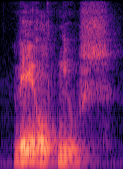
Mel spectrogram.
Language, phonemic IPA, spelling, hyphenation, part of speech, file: Dutch, /ˈʋeː.rəltˌniu̯s/, wereldnieuws, we‧reld‧nieuws, noun, Nl-wereldnieuws.ogg
- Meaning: global news, news from all over the world or globally important new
